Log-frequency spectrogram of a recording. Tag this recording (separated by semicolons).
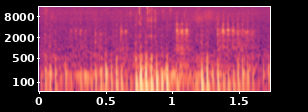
cat; cat-sounds; feline; purr; purring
